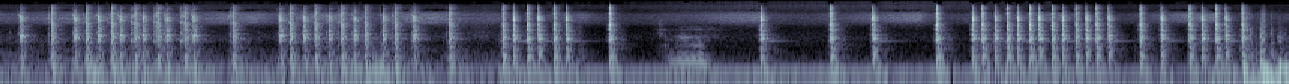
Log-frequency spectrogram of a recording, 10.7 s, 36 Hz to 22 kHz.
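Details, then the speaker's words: 1999 Kawasaki 900 STX jet ski after piston replacement, cranking attempt on lead-acid battery: bursts of rapid sharp clicks with no cranking, engine never turns over; bad starter. "yeah I mean that sounds like flicking sound tells me um but the starter just seems to be uh not doing anything"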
